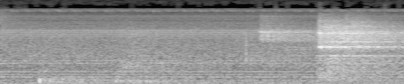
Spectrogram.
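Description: Tennis ball knocked by a racket on an indoor court, a single sharp knock about half a second in, over a steady hum of ventilation. A little after three seconds a louder burst of hiss cuts in.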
